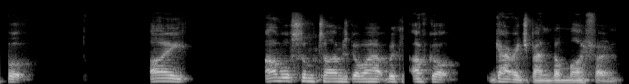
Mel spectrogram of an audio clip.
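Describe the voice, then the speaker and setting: A man's voice: mid-range voice, expressive, a little slow. A man hosting a podcast in casual chat, rambling along with enthusiasm. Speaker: podcast host.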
